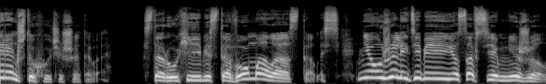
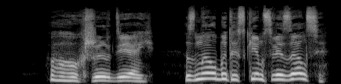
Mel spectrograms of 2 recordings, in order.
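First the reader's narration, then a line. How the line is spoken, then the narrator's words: Sighing. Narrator (Russian): вздохнула Безос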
